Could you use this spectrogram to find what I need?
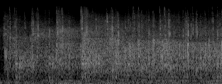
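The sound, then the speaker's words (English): An audience at a discussion of privatized Medicare management applauds: a steady wash of many hands clapping at an even level throughout. “Okay, an audience of what, 150? There's probably at least a dozen folks out there who clapped, and in this size group, that's not insignificant.”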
